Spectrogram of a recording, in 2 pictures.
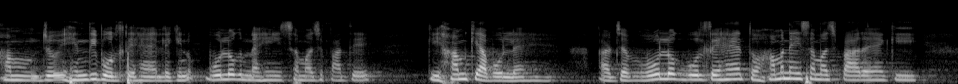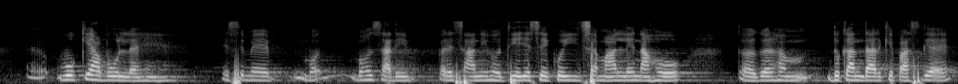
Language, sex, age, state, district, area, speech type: Hindi, female, 60+, Bihar, Vaishali, urban, spontaneous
